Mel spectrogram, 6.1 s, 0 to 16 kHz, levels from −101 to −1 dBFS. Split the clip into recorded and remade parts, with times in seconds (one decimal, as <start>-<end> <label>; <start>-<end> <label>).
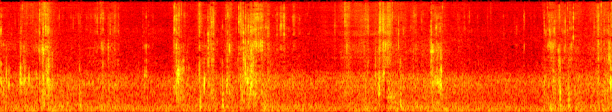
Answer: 0.0-3.2 recorded; 3.2-3.9 remade; 3.9-6.1 recorded

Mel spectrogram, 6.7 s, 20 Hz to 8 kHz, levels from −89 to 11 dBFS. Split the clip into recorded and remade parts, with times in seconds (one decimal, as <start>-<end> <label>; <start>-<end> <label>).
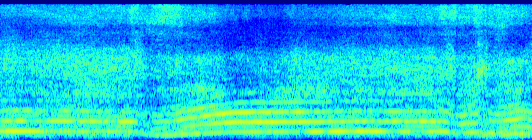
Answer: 0.0-6.7 recorded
